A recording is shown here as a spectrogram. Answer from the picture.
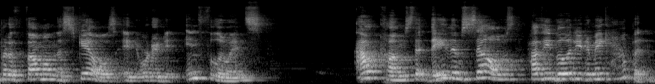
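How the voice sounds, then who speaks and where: With an American accent, a man talks at a moderate pace in a high pitch, his tone animated and his intonation lively, with audible room echo around him. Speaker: political commentary streamer. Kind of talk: live stream commentary. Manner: slurs words sometimes.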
